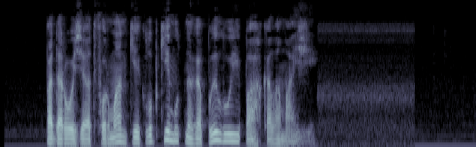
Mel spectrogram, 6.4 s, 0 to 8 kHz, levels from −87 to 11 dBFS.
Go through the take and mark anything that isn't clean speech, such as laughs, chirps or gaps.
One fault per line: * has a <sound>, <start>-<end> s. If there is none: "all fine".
all fine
